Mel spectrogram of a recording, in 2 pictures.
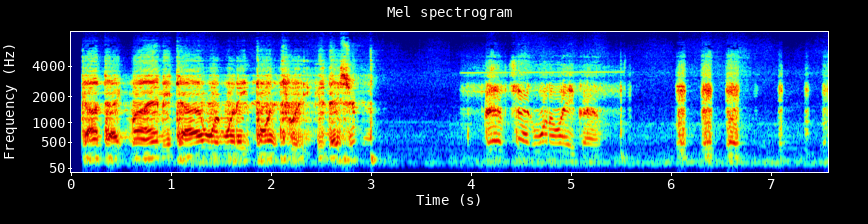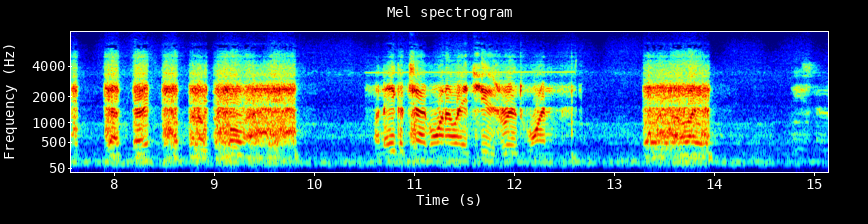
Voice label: Air to ground communications, Miami flight dispatch office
